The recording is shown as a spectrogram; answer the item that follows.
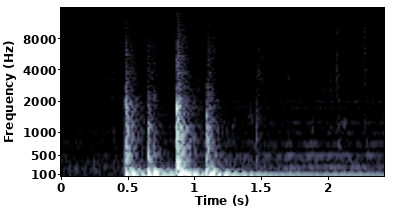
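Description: A fist pounds on a kitchen door, with four heavy thumps in quick succession followed by a fainter knock, each leaving a low booming resonance that rings on afterward.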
